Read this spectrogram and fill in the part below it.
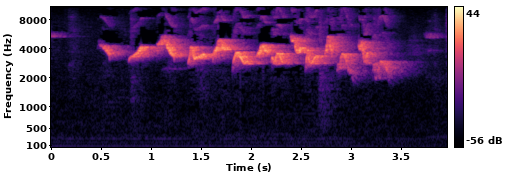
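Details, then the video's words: Ultramarine grosbeak, an elderly kept bird, 22 May 2022: a loud three-second song of quick, downward-slurring whistled notes strung tightly together, ending abruptly, with a faint low hum behind it. "Azulão Pedra Bruta - meu "veinho" ainda mandando bem"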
